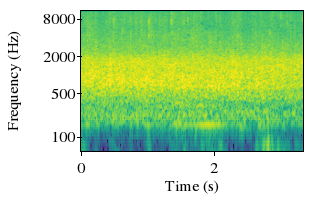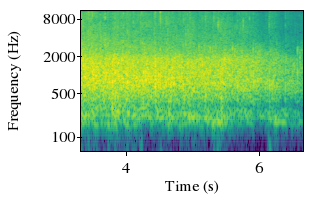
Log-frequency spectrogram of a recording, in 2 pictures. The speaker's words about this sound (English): I'd appreciate just a round of applause for him right away. So thank you.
